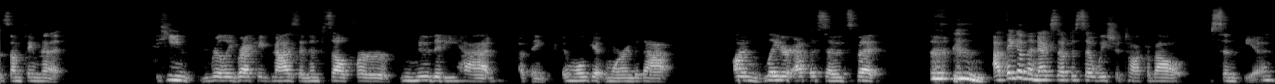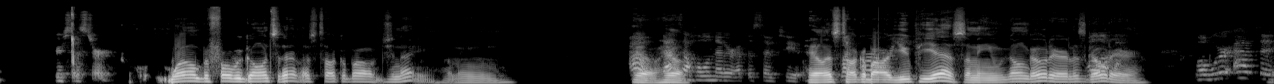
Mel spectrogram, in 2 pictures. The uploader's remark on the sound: I promise my mic will be positioned properly in the future!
